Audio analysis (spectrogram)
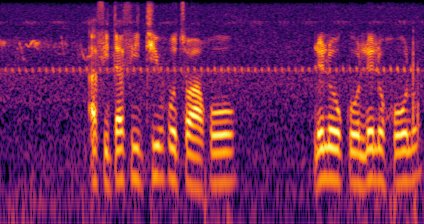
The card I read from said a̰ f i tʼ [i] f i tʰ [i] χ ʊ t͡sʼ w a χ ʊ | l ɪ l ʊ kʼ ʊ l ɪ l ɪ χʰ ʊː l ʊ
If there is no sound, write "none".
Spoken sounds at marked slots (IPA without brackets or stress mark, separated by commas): a, i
